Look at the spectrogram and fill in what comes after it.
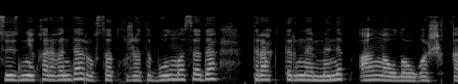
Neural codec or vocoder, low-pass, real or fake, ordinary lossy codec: none; 9.9 kHz; real; none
